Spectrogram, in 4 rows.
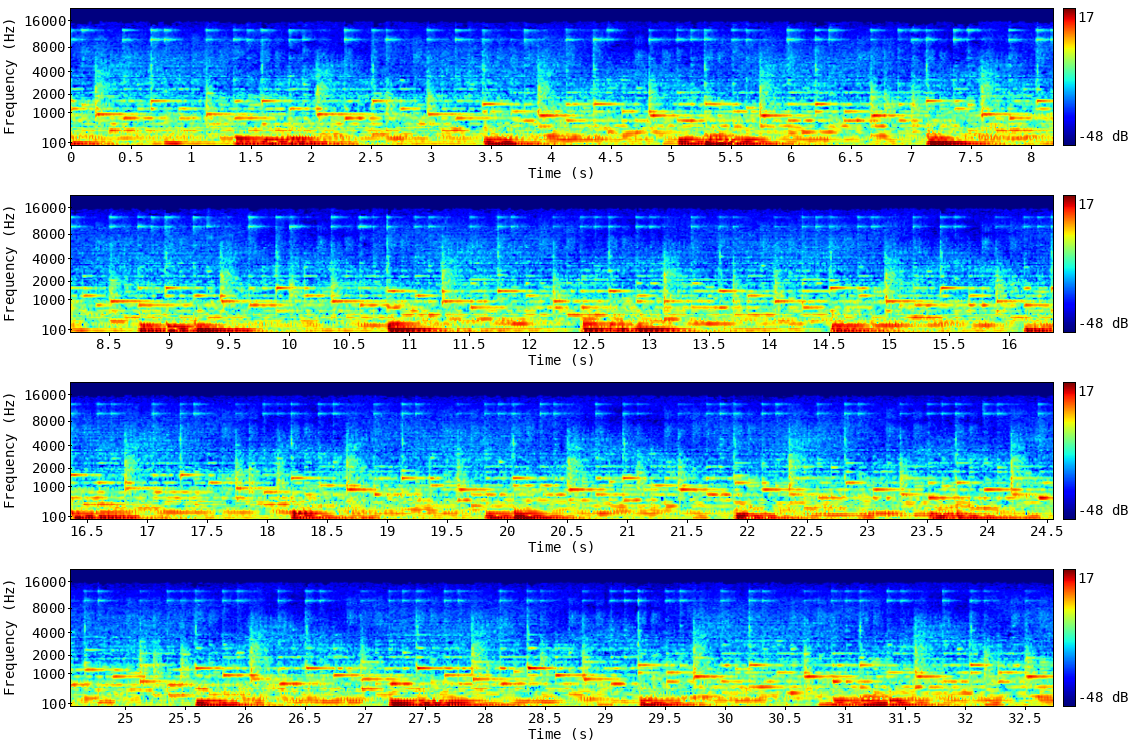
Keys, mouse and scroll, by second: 1.6 a, 2.9-3.6 typing, 3.9 click, 4.9 ctrl+middle click, 5.9 g, 7.0 click, 7.1 Tab, 7.4 shift+middle click, 8.4 shift+z, 9.0 s, 9.7 z, 10.1 click, 10.5 g, 11.7 click, 12.7 s, 13.4 click, 14.4 Tab, 15.1 click, 18.0 s, 19.6 click, 21.4 s, 22.0 click, 22.2 ctrl+z, 22.5 Tab, 22.7 middle click, 23.4 click, 24.1-25.7 typing, 25.2 click, 27.1 z, 27.5 click, 27.7 shift+z, 28.0 ctrl+middle click, 28.3 middle click, 28.9 click, 29.3 ctrl+middle click, 29.6-31.9 middle drag, 31.9 Tab, 32.3 click.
